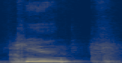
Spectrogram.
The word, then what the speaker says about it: Ken: Kin. He says kind of like kin, like Yeah, like kin. like Like siblings, yeah. like but kin, Ken.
